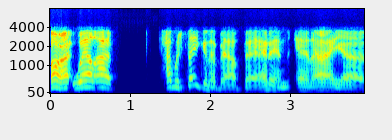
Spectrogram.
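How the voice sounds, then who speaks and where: The voice moves in very wide pitch swings. Its pace is moderate. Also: man. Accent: Oklahoma. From Oklahoma. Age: 60s. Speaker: hunting video host. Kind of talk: casual interview storytelling. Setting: remote call. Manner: repeats words often.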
